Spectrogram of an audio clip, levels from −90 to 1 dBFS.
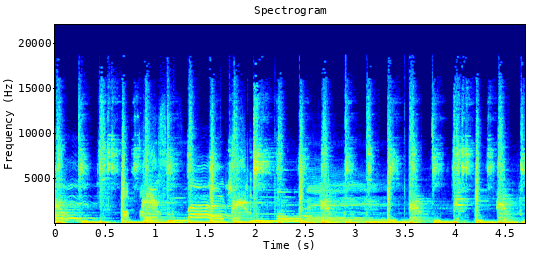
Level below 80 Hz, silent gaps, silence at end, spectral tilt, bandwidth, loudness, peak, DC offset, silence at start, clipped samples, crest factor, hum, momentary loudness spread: -40 dBFS; none; 0 s; -3.5 dB/octave; 19 kHz; -29 LUFS; -14 dBFS; under 0.1%; 0 s; under 0.1%; 16 dB; none; 4 LU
